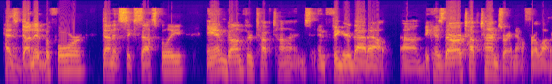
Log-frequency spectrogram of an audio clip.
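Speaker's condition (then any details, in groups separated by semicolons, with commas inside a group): No condition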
